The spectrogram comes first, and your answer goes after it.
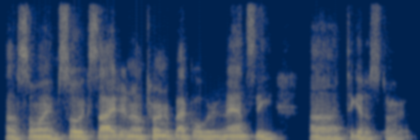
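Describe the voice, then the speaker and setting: A man's voice: medium pitch, level tone, brisk, a little mellow. Gracious man from Trinidad and Tobago. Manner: gracious, formal, courteous. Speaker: assistant professor, session respondent. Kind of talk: formal self-introduction on a video call. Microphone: video call.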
